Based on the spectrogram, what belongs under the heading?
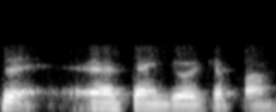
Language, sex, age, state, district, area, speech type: Tamil, male, 30-45, Tamil Nadu, Ariyalur, rural, conversation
